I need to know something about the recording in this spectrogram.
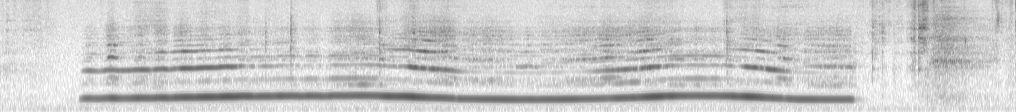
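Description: Tin whistle with its finger holes taped over, played as a makeshift slide whistle by moving a wooden spoon in its bore: one long note, starting about a second in, that slides slowly up and down twice before stopping shortly before the end.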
